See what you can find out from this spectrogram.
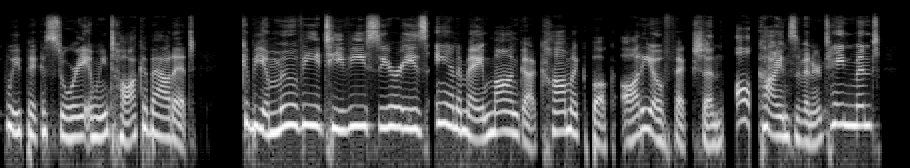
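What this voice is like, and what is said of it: Congested, sinusy voice. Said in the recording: “I'm getting over a sinus thing. You can probably hear it in my voice.”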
